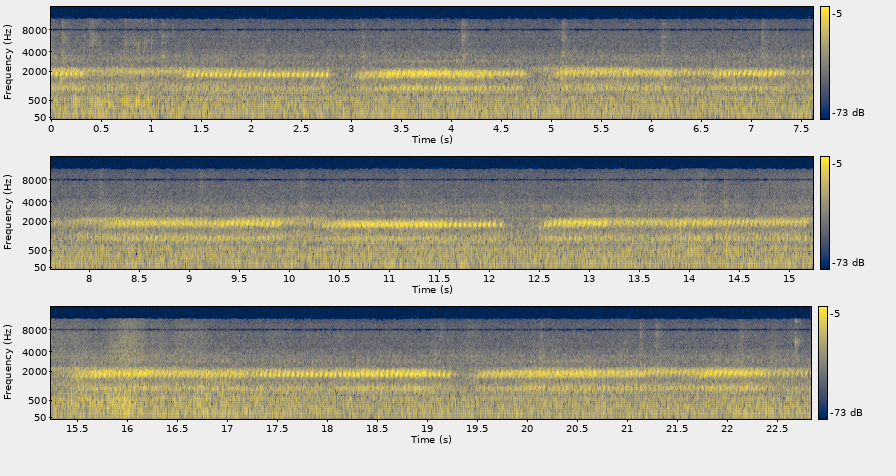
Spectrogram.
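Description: Frogs keep up a continuous trilling chorus in repeated long bursts separated by short gaps, an even outdoor backdrop heard at moderate distance.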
